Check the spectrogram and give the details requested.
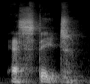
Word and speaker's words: estate: um so let's go s tate estate s tate okay first syllable s second syllable tate s state all right so we have two things to mark up let's go underline the a and the silent e twice draw an arrow back why because in this case the silent e makes the a say a okay some antonyms possibly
